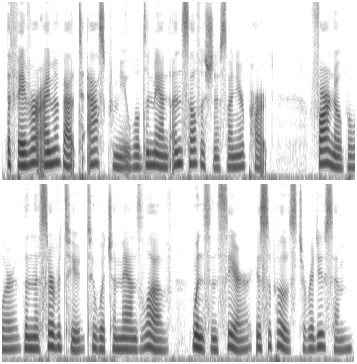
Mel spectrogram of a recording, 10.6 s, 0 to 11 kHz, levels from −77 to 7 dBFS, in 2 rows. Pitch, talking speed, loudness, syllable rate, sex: 175 Hz, 180 wpm, -21 LUFS, 5.0 syllables/s, female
